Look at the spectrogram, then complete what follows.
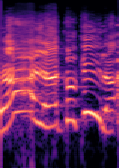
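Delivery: high shriek through laughter; laughing shriek. Real, not acted. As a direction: squeal with laughing disgust. Spots eggshell in the drink.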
